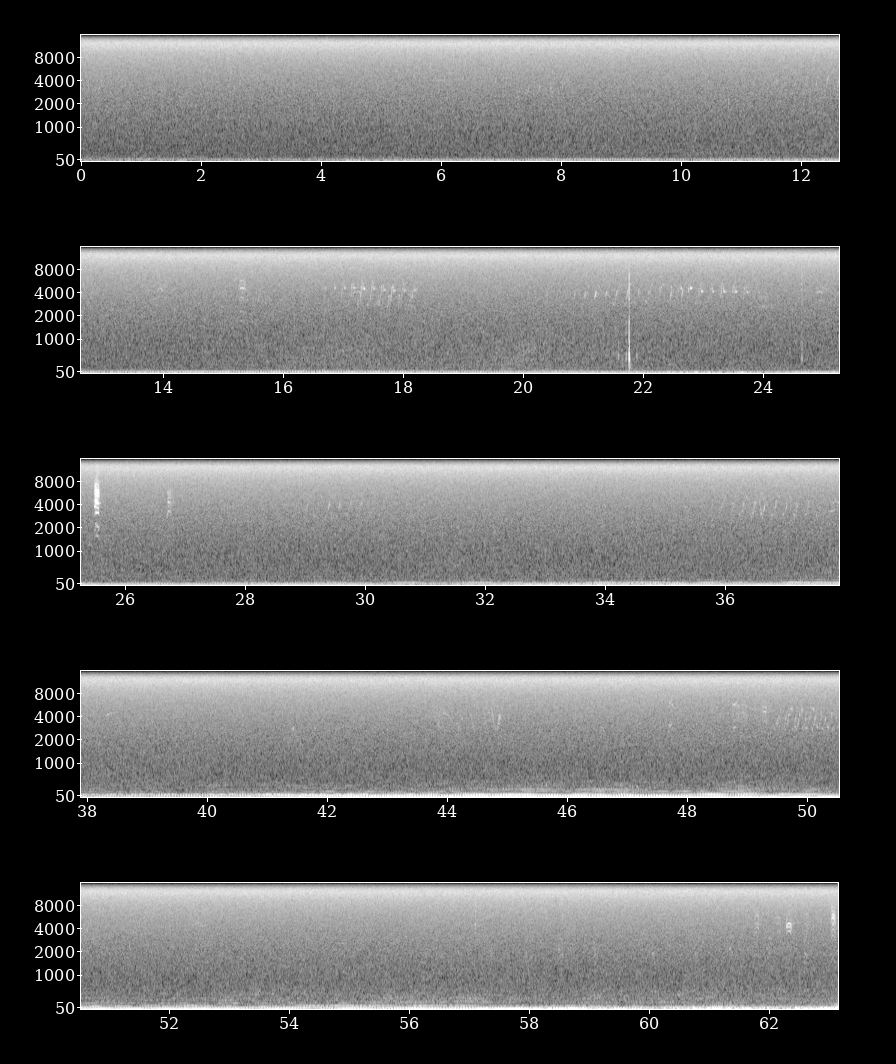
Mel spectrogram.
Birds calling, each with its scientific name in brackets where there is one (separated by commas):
Eurasian Skylark (Alauda arvensis), Hawaii Amakihi (Chlorodrepanis virens)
